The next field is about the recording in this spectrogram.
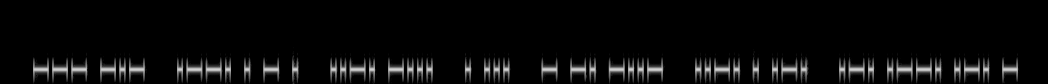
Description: Morse code, heard as a keyed tone, about 25 wpm, 700 Hz. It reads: OK PETE FB ES TNX FER RPRT
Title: Practice QSO - Exchange 2 - Info - 25wpm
